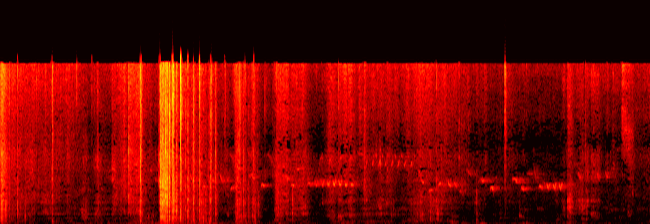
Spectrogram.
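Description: Plastic zip-top bag crinkling and rustling as it is handled and pulled open, loudest about two seconds in, with a few small clicks and a knock. Faint high bird chirps sound in the background.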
